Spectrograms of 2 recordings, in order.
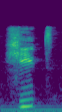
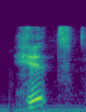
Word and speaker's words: hit: an e sound okay so when you read these two words you you said heat him okay using more of an e sound all right so what I want to practice yeah we're g to practice the short I we're going to say h hit him try that hit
